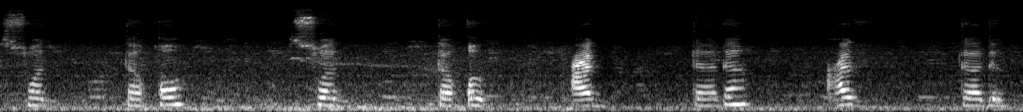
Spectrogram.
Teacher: دال پہ بھی کلکلا ہو رہا ہے کیونکہ حرف کلکلا میں سے ہیں، اور وقف کی صورت میں یہ ساکن ہو گیا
